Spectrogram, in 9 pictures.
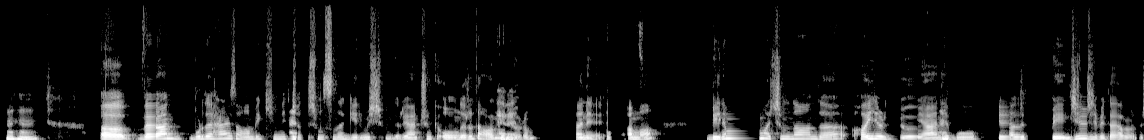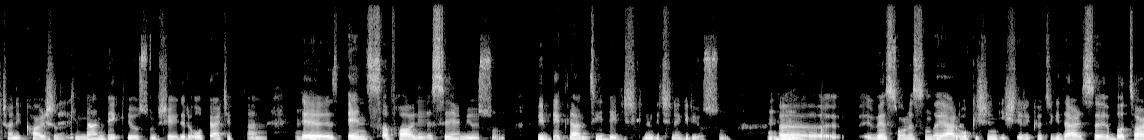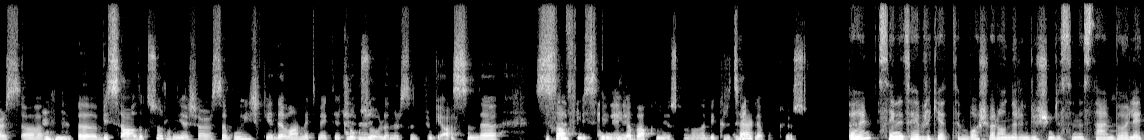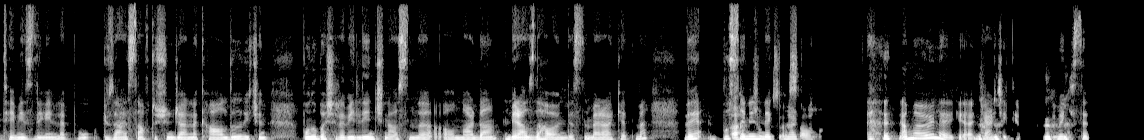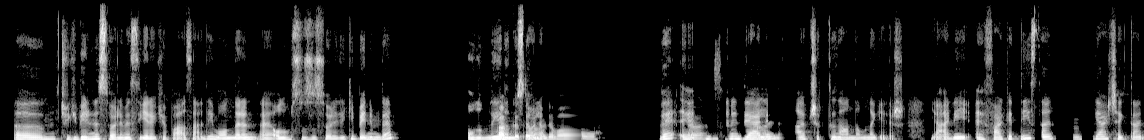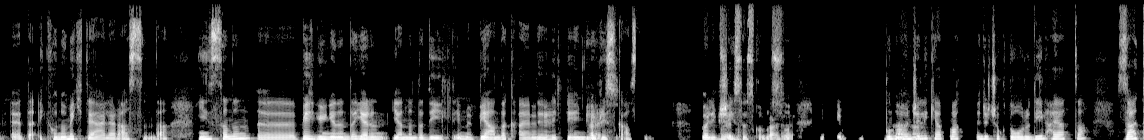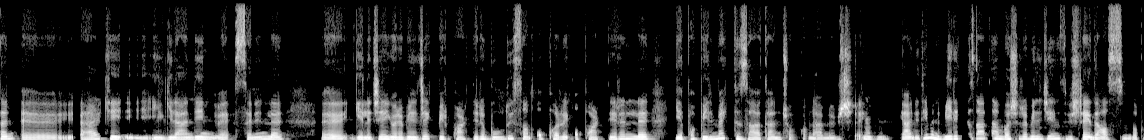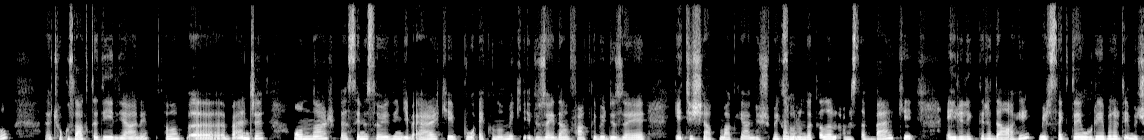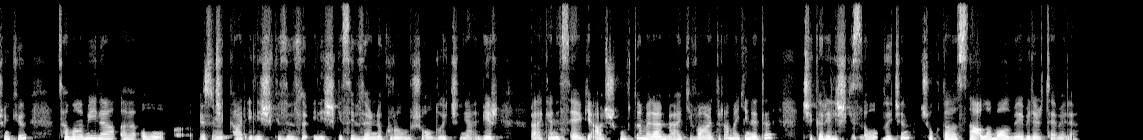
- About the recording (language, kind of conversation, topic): Turkish, unstructured, Kimliğinle ilgili yaşadığın en büyük çatışma neydi?
- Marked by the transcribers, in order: tapping; distorted speech; other background noise; unintelligible speech; unintelligible speech; chuckle; chuckle; unintelligible speech; unintelligible speech; unintelligible speech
